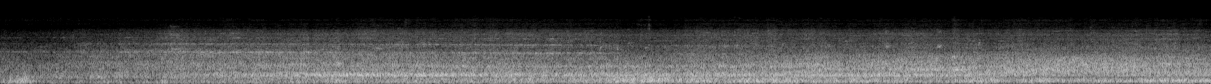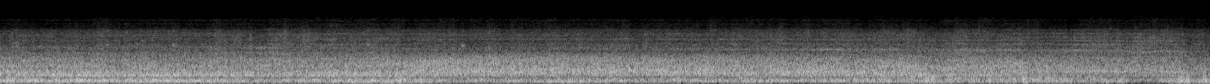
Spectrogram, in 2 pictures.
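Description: Container freight train passing over a girder bridge: a steady rumble of wagons that builds over the first few seconds and then holds, with faint high whining tones during the first several seconds.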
